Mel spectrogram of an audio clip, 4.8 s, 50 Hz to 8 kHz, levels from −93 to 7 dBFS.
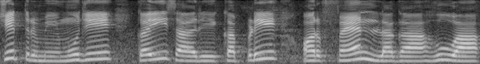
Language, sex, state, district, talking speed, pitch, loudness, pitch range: Hindi, female, Madhya Pradesh, Katni, 125 wpm, 230 Hz, -17 LUFS, 210-270 Hz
